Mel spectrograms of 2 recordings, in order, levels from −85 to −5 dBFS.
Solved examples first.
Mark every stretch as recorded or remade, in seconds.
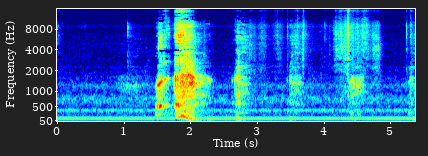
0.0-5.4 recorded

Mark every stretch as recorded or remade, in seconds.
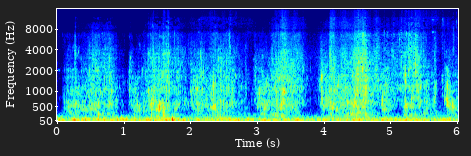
0.0-3.4 recorded; 3.4-4.6 remade; 4.6-6.0 recorded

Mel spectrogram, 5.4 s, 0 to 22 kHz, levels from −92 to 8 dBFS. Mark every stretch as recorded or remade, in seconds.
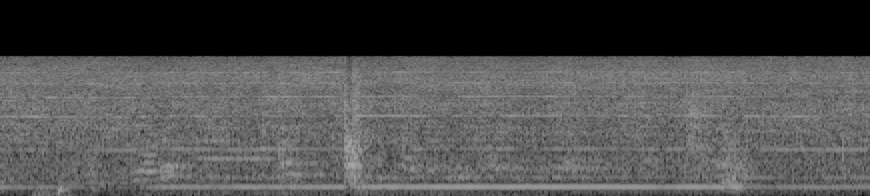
0.0-5.4 recorded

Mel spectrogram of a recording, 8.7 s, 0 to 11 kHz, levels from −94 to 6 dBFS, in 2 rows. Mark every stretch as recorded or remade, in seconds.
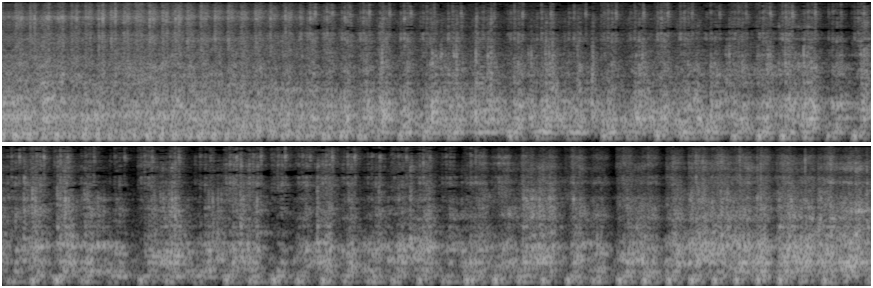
0.0-1.5 remade; 1.5-6.7 recorded; 6.7-8.7 remade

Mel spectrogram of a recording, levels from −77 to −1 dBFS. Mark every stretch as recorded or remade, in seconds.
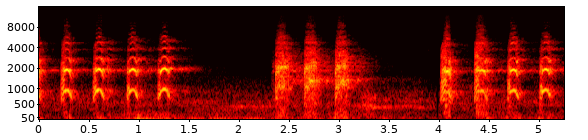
0.0-0.7 recorded; 0.7-3.9 remade; 3.9-4.4 recorded; 4.4-5.3 remade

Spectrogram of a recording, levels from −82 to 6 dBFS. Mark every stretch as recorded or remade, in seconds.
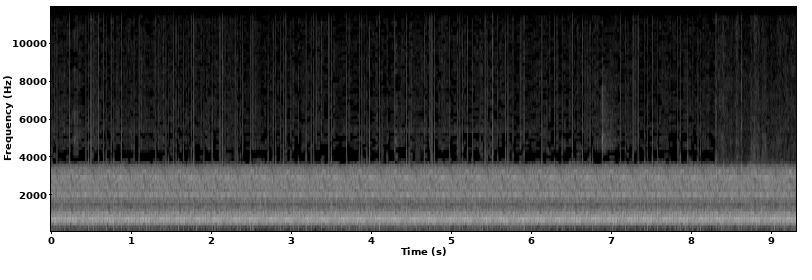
0.0-8.3 recorded; 8.3-9.3 remade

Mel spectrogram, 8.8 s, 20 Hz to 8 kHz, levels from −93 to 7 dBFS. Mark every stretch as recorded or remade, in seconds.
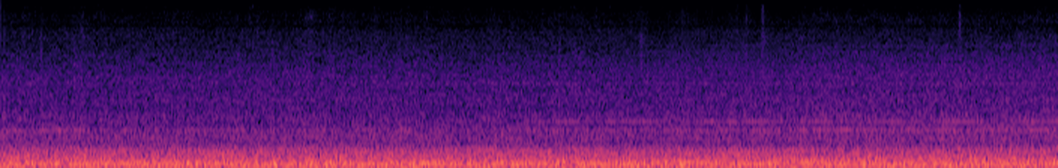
0.0-5.1 recorded; 5.1-6.5 remade; 6.5-8.8 recorded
